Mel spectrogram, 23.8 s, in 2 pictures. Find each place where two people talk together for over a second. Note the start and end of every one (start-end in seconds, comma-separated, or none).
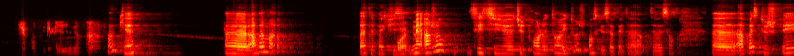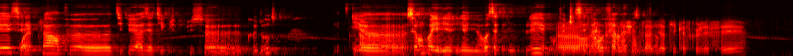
20.4-21.8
